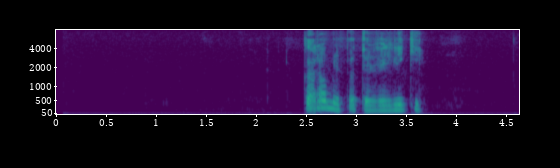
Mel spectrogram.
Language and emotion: Russian, neutral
